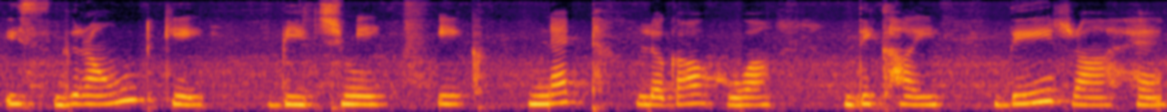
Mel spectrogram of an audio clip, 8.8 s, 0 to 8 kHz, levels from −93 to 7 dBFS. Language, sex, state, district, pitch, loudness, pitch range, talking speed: Hindi, female, Punjab, Fazilka, 220 Hz, -13 LUFS, 205-235 Hz, 90 wpm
